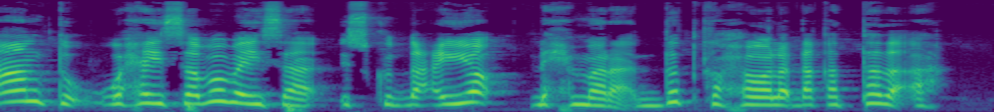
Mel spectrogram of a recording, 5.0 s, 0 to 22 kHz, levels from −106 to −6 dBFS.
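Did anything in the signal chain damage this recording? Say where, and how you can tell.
No, nothing in the chain has left an audible mark on this speech recording. I can't place any damage at any stage, from wiring and conversion through to storage and playback.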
